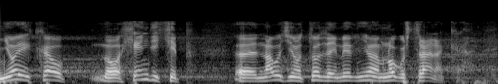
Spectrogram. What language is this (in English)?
Serbian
